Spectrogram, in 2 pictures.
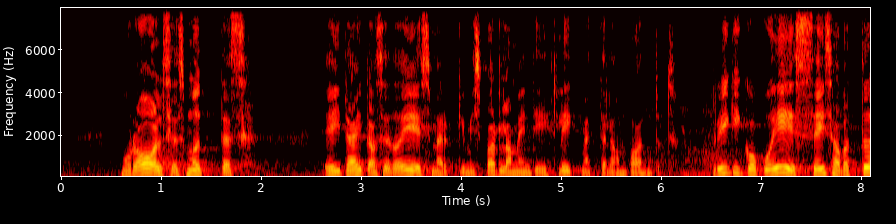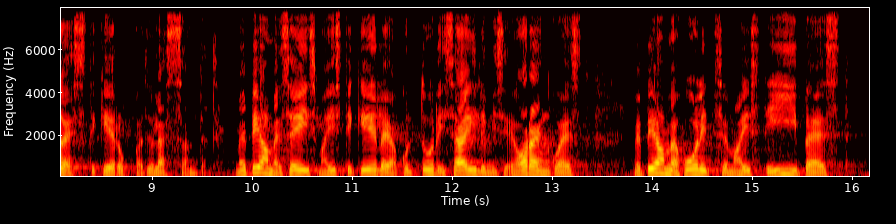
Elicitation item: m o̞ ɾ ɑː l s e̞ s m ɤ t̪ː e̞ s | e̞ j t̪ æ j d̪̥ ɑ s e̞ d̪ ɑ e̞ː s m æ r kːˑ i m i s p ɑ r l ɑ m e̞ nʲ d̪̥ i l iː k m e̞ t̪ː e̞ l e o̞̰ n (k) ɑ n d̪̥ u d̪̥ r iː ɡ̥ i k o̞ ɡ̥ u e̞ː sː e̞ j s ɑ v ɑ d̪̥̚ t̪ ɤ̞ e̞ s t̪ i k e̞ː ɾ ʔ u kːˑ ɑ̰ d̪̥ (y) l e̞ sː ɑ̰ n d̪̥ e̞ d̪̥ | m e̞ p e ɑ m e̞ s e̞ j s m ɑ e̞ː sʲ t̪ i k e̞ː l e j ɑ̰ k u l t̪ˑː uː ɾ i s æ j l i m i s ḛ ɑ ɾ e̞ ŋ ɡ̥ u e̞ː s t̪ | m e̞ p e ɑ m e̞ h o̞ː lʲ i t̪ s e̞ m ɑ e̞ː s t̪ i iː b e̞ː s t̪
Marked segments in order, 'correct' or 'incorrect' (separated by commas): incorrect, correct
